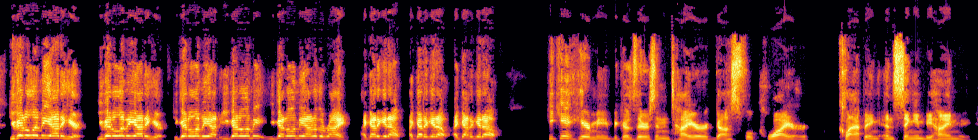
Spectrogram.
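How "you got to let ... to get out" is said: shrill, very high, frantic pleading yell. Retelling a ride story, imitating someone yelling at the carny. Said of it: "yelling at the carny".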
